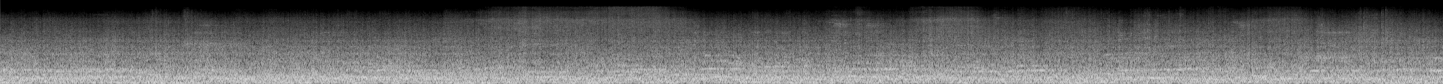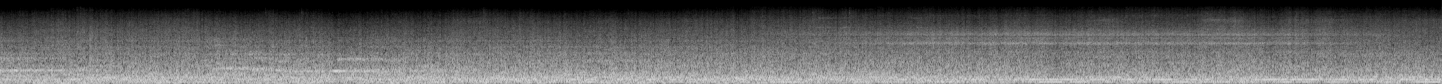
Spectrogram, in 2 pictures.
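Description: Hankyu 1000 series electric train pulling in along the station platform, its wheels running on the rails and its motors humming as it slows to stop. A steady hum and whine come in over the last few seconds.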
